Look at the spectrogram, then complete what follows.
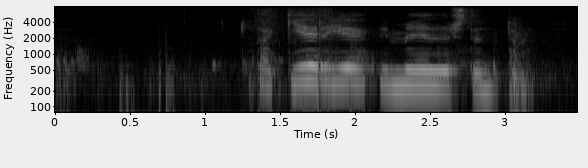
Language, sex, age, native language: Icelandic, female, 12, Icelandic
